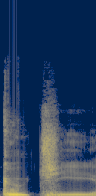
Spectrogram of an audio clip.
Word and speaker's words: Gucci: So if you see an Italian word with C, usually it will pronounce it as ch. Yeah, like the fashion brands Gucci and Fiorucci.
